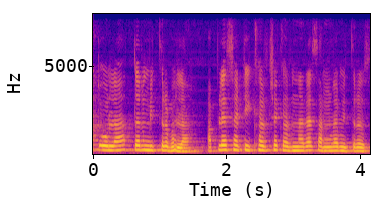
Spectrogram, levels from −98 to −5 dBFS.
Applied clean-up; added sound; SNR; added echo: none; none; none; none.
